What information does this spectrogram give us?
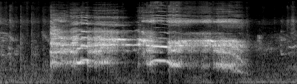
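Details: Single loud rooster crow about two seconds long, rich and harmonic with a brief upward swoop in the middle and a falling end, over faint low background noise.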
